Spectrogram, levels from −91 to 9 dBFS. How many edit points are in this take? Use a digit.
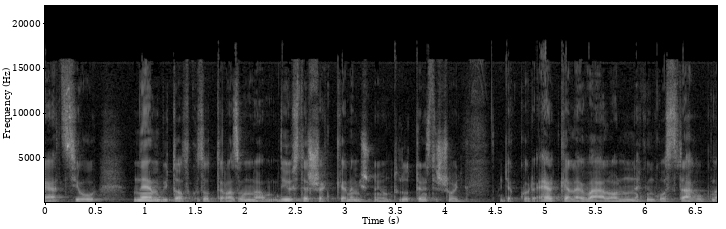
0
